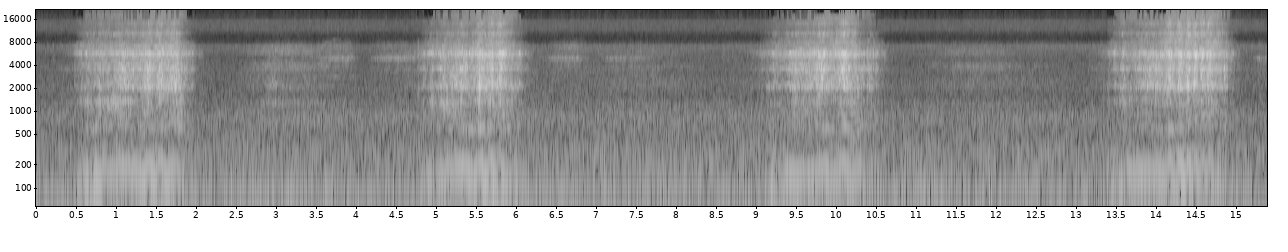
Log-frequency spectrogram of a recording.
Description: Sound Effect: ASMR Snoring Sound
